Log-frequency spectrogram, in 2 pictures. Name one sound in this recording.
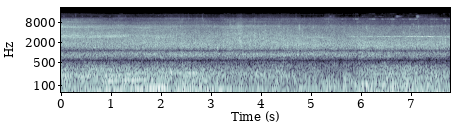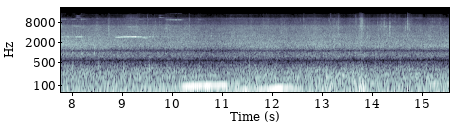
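Car engines hum and tyres roll past on a busy street.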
